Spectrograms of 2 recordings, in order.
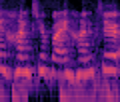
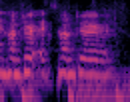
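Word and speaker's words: Hunter × Hunter: say it wrong but I like to say hunter by Hunter other people say hunter EX hunter or Hunter Hunter I I like to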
